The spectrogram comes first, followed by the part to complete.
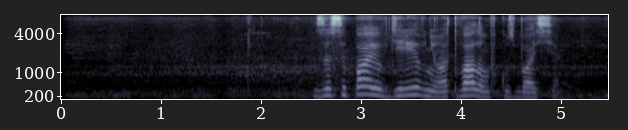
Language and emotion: Russian, neutral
